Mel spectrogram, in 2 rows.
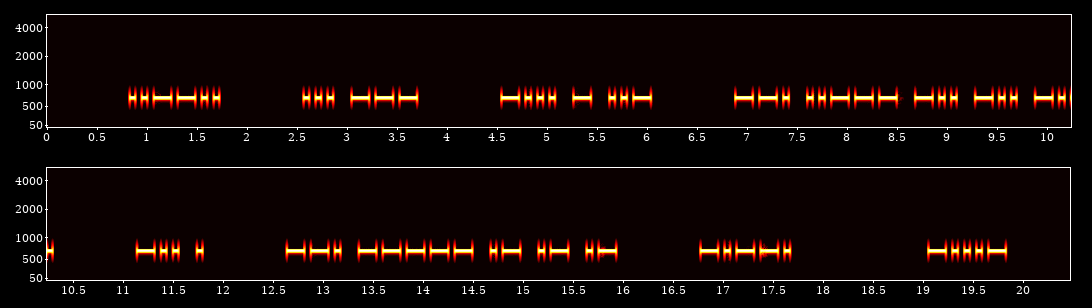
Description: Morse code, heard as a keyed tone, about 20 wpm, 700 Hz. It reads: ? SO BTU G2DDD DE G0AAA <KN> <BT>
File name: UK MASTER QSOs TRAINING/20WPM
